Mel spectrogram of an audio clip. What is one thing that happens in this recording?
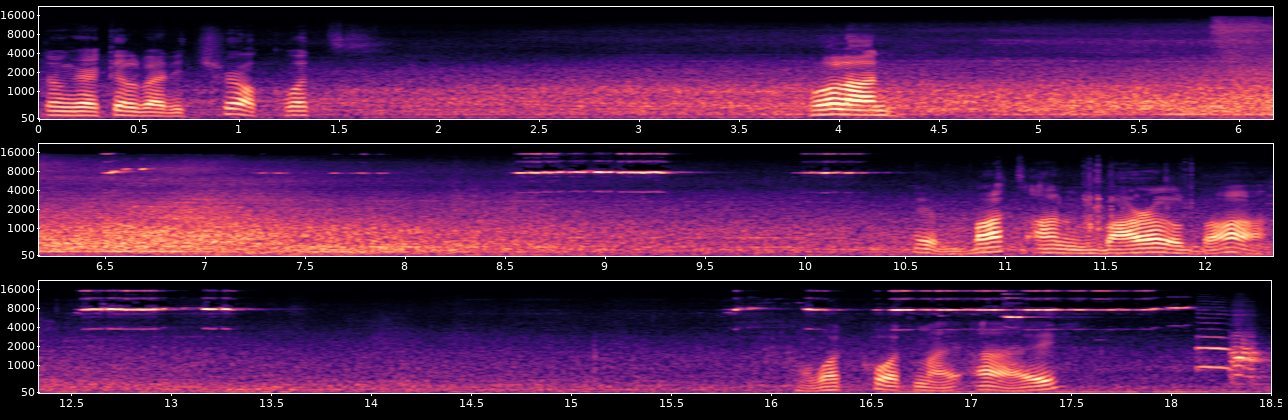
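Bicycle tyres roll over rough pavement.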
